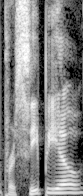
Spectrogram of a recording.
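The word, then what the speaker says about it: presepio: of the nativity set a precipio that's the Italian pronunciation it's all of that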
